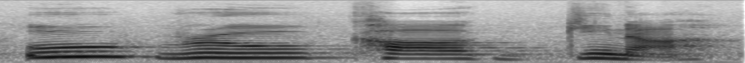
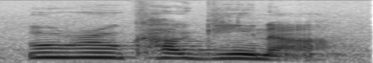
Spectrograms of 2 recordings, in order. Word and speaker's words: Urukagina: Urukagina. Urukagina. That's how you say it. I looked it up.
